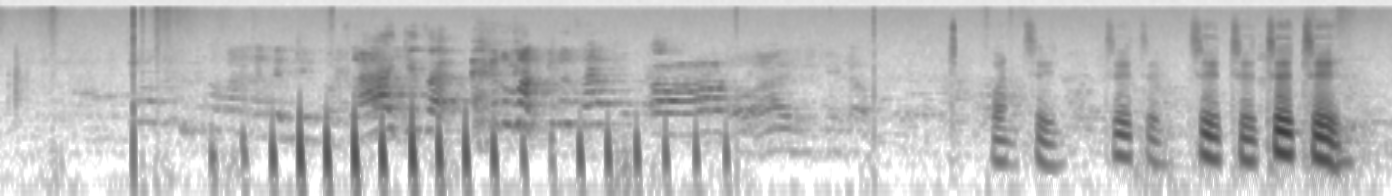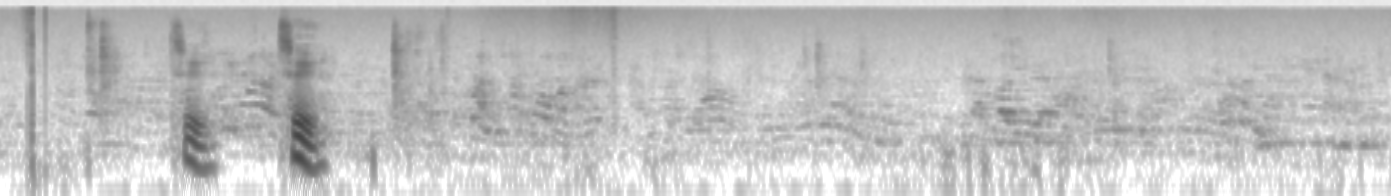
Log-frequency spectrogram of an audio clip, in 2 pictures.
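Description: People talk quietly in a room with a light echo.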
